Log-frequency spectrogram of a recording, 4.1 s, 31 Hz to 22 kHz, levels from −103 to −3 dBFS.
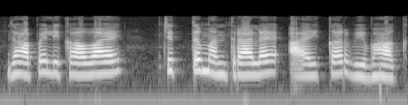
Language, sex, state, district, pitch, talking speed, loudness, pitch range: Hindi, female, Rajasthan, Jaipur, 225 Hz, 130 wpm, -14 LUFS, 205-240 Hz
